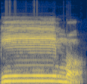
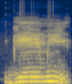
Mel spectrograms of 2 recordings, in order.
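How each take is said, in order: First: The word ends on the m sound. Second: The word ends with an added ee sound. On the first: The speaker calls it right. "म पे खत्म हो रहा है, ई silent हो जा रहा है" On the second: The speaker calls it wrong. "मी खींच लेते"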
